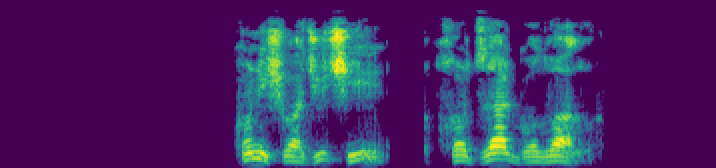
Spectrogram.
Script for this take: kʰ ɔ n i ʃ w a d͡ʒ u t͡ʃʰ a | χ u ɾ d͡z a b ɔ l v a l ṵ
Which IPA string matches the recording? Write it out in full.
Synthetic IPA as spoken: kʰ ɔ n i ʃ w a d͡ʒ u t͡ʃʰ i | χ ɔ ɾ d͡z a ɡ ɔ l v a l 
